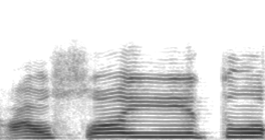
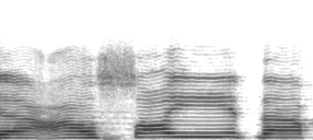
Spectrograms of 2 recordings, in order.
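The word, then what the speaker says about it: عَصَيْتَ: Al-ana wa qad asaitu qablu wa kunta minal mufsidin.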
